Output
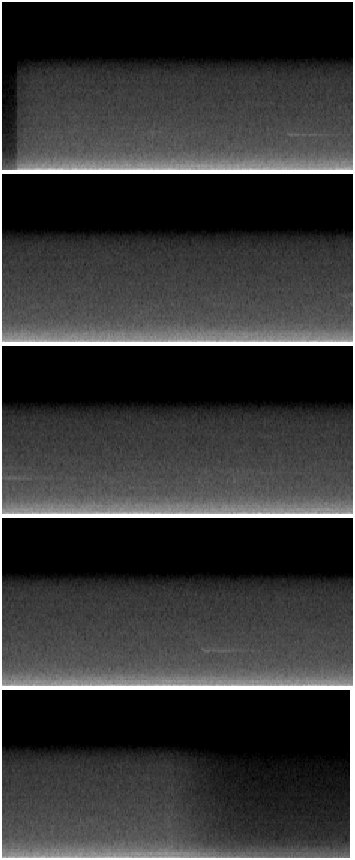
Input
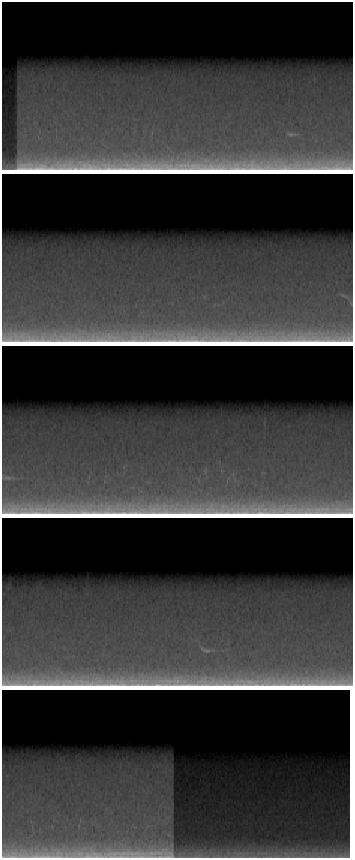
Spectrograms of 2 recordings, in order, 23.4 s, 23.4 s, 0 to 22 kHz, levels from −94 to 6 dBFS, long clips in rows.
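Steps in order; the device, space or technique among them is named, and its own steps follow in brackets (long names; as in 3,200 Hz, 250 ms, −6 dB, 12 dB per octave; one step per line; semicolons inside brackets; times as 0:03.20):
swimming-pool hall (convolution reverb RT60 3.0 s, pre-delay 66 ms, DRR −3 dB; high-shelf EQ 4,700 Hz −7 dB)
level −1.5 dB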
